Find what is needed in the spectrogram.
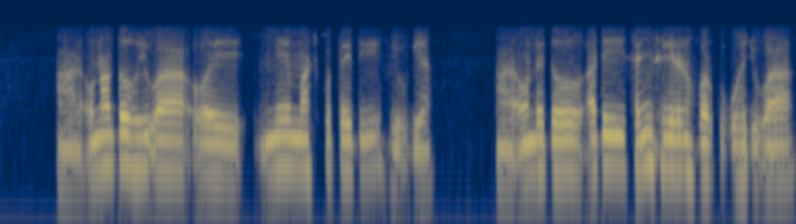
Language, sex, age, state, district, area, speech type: Santali, male, 18-30, West Bengal, Paschim Bardhaman, rural, conversation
